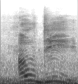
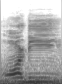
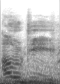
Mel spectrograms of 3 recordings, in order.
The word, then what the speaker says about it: Audi: Yeah, Audi, not Audi. Please don't mispronounce it, guys. This is Audi. It's pronounced Audi.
